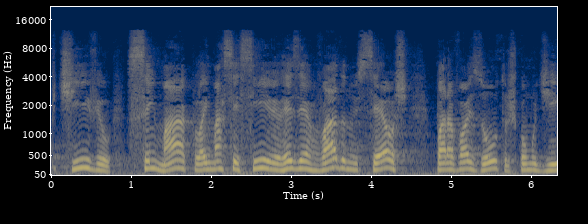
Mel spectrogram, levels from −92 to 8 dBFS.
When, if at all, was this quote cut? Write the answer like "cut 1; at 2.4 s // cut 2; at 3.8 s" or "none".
none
